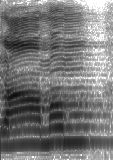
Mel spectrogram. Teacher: अनुस्वारस्य नासिका, यानी नासिका उच्चारण स्थान होती है।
